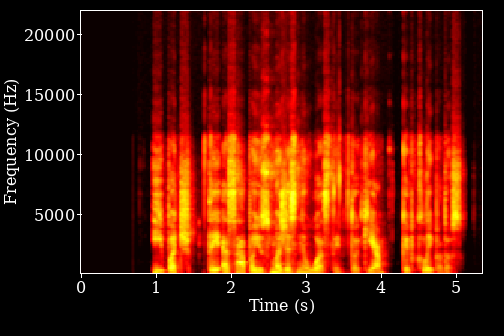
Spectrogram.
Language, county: Lithuanian, Vilnius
